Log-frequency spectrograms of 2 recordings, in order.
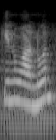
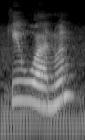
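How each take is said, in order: First: The n sound is pronounced clearly before w. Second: The n sound merges into the following w. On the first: The speaker calls it right. "harus dibaca kinwanun dengan terang atau izhar" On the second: The speaker calls it wrong. "tidak boleh dibaca kiwanun"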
